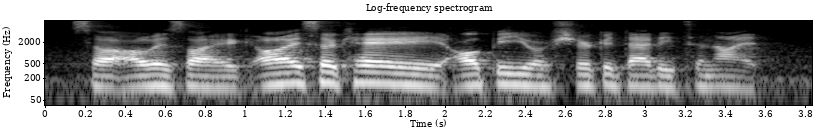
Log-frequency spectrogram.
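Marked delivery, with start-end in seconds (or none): 1.1-3.6 sarcastic, joking tone. Retelling own quip when a girlfriend forgot her money: imitating own sarcastic joke. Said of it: "As a joke, like, just sarcastic".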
